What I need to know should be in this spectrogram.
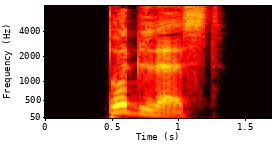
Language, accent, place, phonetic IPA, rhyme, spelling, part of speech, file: German, Germany, Berlin, [ˈbʊdləst], -ʊdləst, buddlest, verb, De-buddlest.ogg
- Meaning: second-person singular subjunctive I of buddeln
